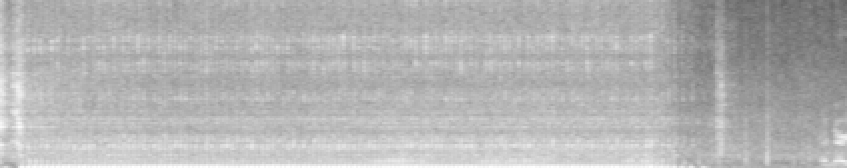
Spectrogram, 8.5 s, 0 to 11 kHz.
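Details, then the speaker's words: Coleman Scrambler 125cc Chinese ATV, previously a no-start (had spark, fired on starting fluid), after new carburetor, new battery and fresh gas, fires right up and holds a smooth, steady, even putter before shutting off; runs fine. "starts up and runs fine so there you have it hopefully this helps you guys"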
